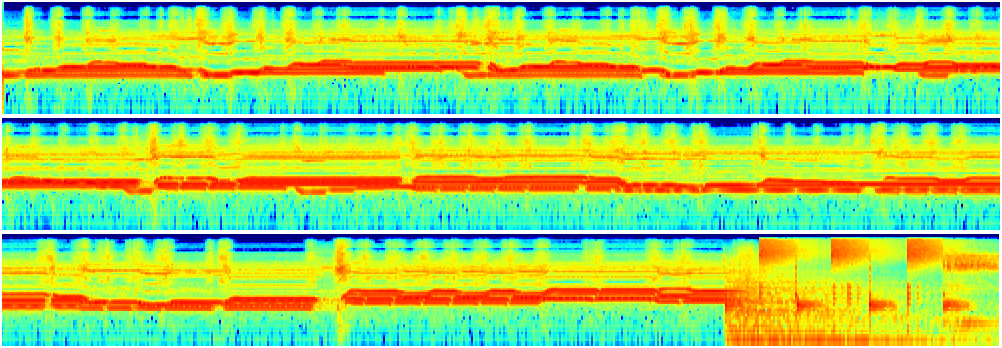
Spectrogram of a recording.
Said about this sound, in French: La coulisse du sifflet est actionnée à distance par une interface mécanique et électronique, tandis que l'embouchure est alimentée automatiquement par une pompe à air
